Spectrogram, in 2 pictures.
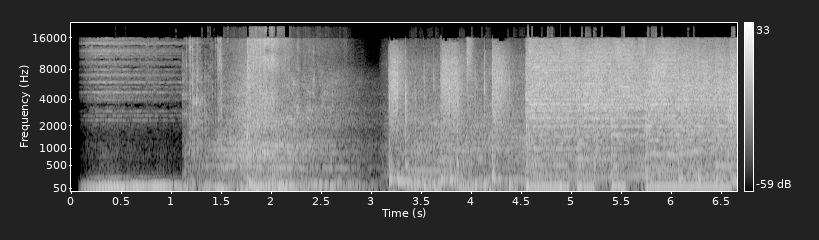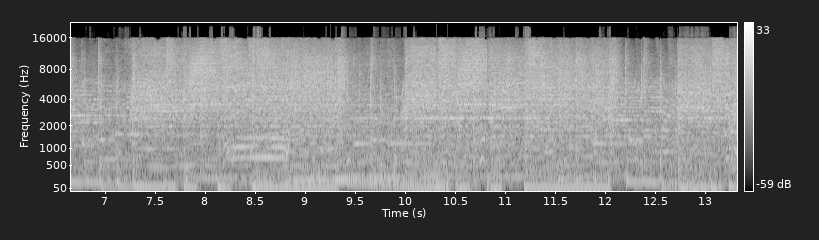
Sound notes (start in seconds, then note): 1.0 woosh; 1.7 vroom; 3.6 epic music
